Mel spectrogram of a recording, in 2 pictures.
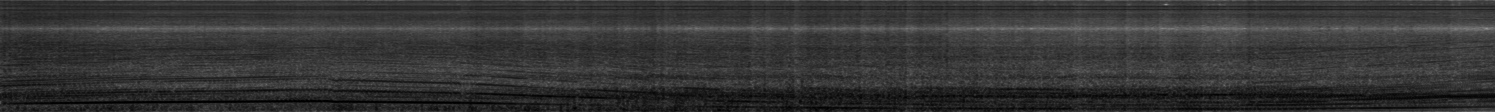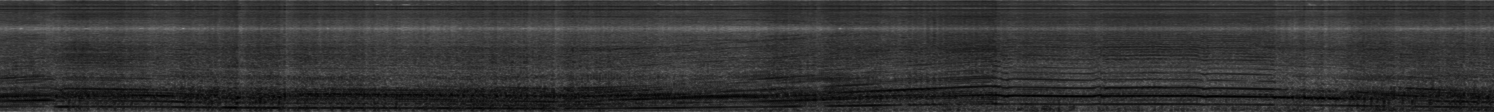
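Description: Sport motorcycle engine heard from onboard at speed, the revs climbing and falling again and again, with stepped changes in pitch at the gear changes and a sudden jump about halfway through, over a steady rush of wind.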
